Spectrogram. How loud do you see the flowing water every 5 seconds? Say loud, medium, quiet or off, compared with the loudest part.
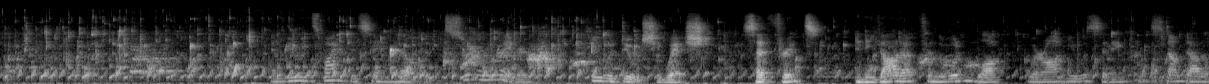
loud, medium, medium.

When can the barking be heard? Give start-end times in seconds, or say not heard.
1.2-1.9, 4.4-6.2, 8.2-9.8.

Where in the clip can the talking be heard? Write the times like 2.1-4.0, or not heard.
2.7-12.0.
